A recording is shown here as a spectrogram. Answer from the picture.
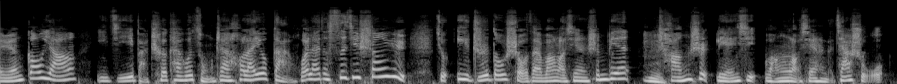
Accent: Beijing, China; 咱们北京人这样的厚道又热情

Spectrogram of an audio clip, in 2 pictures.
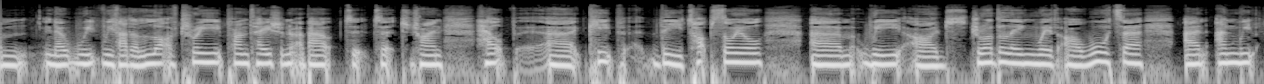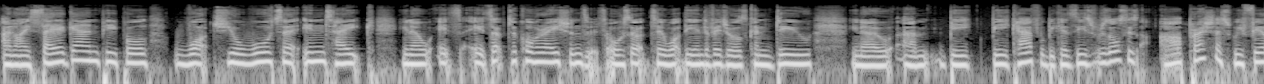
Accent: Leeds, Yorkshire and the Humber, United Kingdom; I'm from Leeds, and I remember there being quite a lot of snow in my childhood.

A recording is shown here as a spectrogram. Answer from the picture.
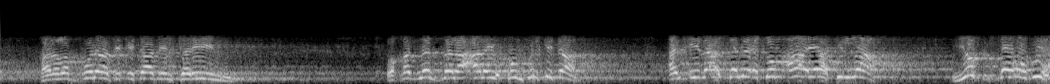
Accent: Yemen; كذلك أيضا مما حصل عندنا في اليمن

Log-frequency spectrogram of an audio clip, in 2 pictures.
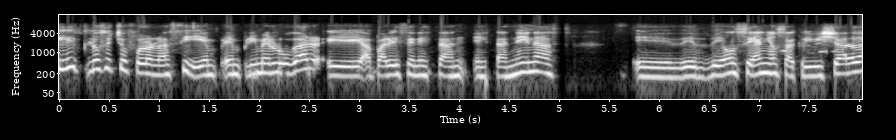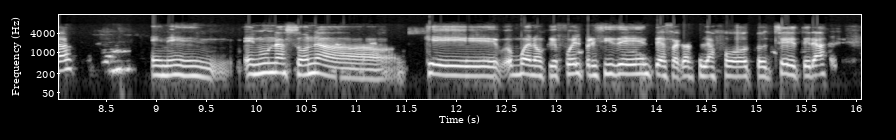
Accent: Argentina; esto nos pasó a nosotros como pueblo argentino

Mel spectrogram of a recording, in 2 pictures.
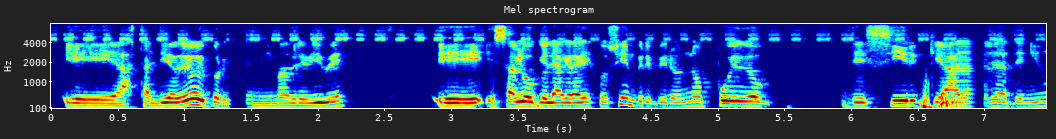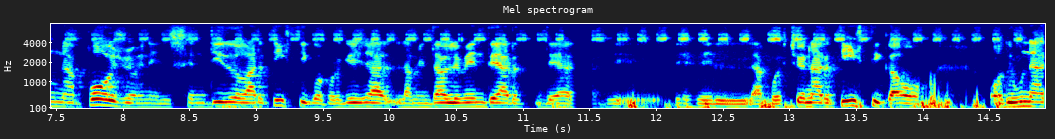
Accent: Argentina; ese entrenamiento que tuve durante toda mi infancia en Argentina y adolescencia me sirvió mucho a la hora de establecer una carrera aquí en Europa.

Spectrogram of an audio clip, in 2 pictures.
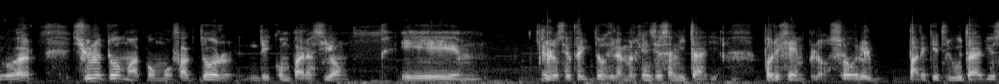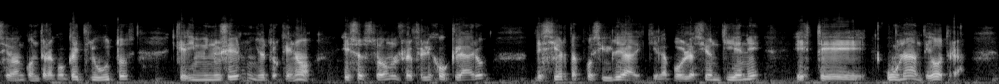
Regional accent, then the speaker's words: Uruguay; Yo como uruguayo prefiero no escucharlo ni verlo

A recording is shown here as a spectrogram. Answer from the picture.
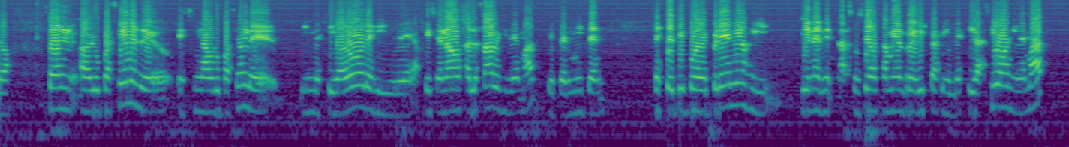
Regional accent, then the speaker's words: Santa Rosa, La Pampa, Argentina; born there; Yo nací en Santa Rosa, así que soy pampeana

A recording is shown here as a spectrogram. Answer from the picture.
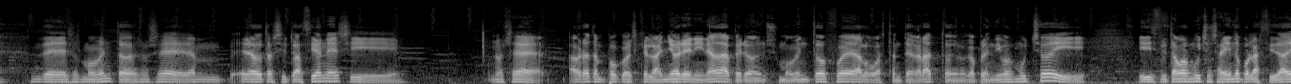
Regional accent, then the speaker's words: Cizur, Navarre, Spain; De Cizur. Y así...

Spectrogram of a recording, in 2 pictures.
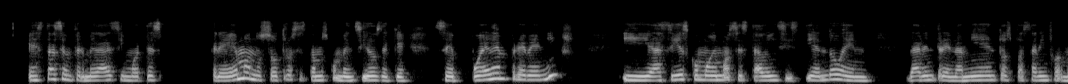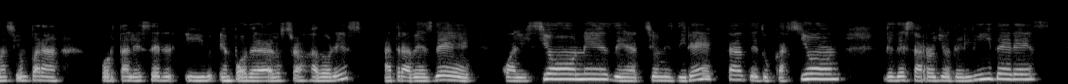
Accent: Oaxaca, Mexico; also born or lived in Mexico City; now in Santa Ana, United States; Primero salí de Oaxaca a la Ciudad de México y de la Ciudad de México me vine para acá.

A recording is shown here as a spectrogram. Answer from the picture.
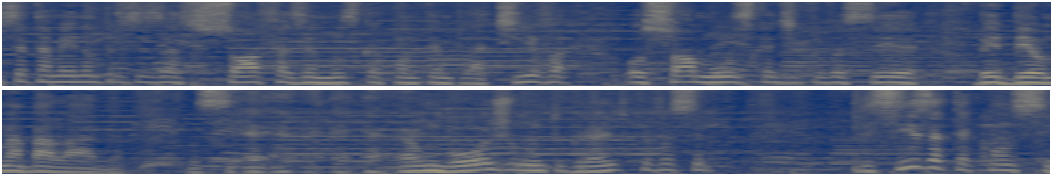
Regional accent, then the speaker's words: Brazil; Eu sou brasileiro, Bruno, e a cultura negra, a cultura do candomblé, os ritmos, né, africanos, afro-brasileiros, eles fazem parte de mim, porque sou brasileiro.

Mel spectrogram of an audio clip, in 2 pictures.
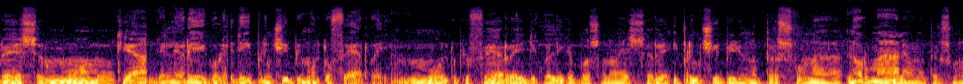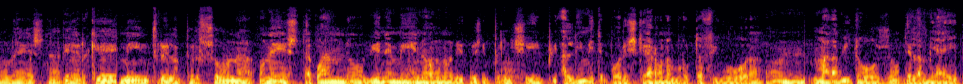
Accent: Milan, Lombardy, Italy; born there; Io è vero, sono nato a Lambrate, non mi sento vicino a Lambrate, mi sento molto più vicino al Giambellino

